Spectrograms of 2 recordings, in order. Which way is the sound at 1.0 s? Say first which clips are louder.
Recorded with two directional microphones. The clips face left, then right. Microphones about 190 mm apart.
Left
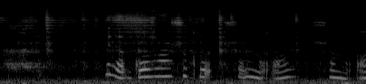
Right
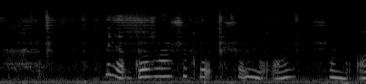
Left 1 dB; 5° right (ahead or behind).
